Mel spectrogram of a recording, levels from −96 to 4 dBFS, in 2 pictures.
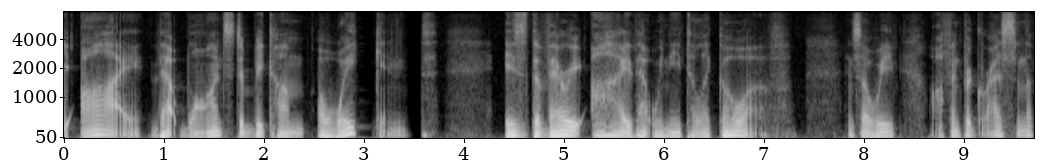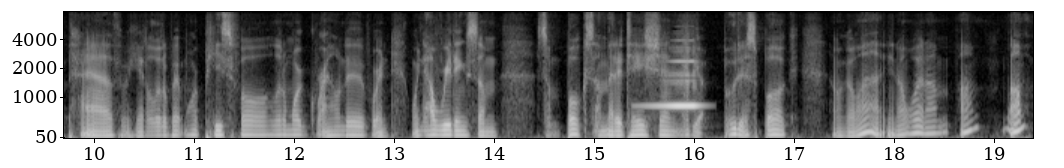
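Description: At 1.32 s, just after "I that", a short stall from a late packet occurs: a packet missed its playout time, the jitter buffer ran dry, and the receiver held the last sound for about 96 ms until the packet arrived. Nothing is lost, but the sound hangs with a faint buzz until about 1.43 s. A second stall from 1.83 to 1.91 s stretches the audio by about 61 ms, with the same brief held quality.

From 2.95 to 3.09 s there is a call audio freeze. The sound stops moving forward and turns into a fading buzzy continuation for about 122 ms, then resumes where it left off. Another freeze from 3.41 to 3.59 s lasts about 161 ms, and most of it, roughly 110 ms, is outright silence after the buzz decays. Packets likely stalled in transit, so each gap adds delay without cutting content.

From 8.92 to 12.41 s a jitter buffer speed-up sets in. The buffer had built up excess delay, so the receiver trimmed out short pitch-period slices over and over, removing about a third of a second in total. 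The speech runs about 8% fast at unchanged pitch and sounds slightly hurried. A shorter burst from 13.10 to 13.39 s, just before "reading some some books", runs about 11% fast and removes a few tens of milliseconds.

At 15.37 s, right after "some some books on", a loudspeaker feedback squeal appears. The microphone is picking up its own loudspeaker, and at 792 Hz the loop gain exceeds one, so that tone feeds on itself. It swells over about half a second into a steady whistle a few dB above the speech and stops at 16.22 s. Throughout the clip, nothing is heard above 8 kHz, which fits a wideband call codec.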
